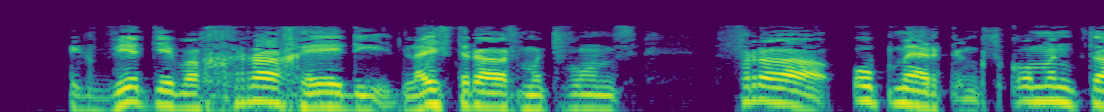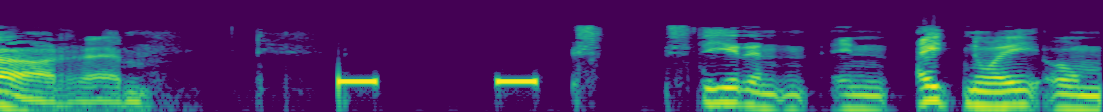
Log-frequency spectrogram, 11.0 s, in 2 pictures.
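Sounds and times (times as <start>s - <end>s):
speech: 0.4s - 6.4s, 8.4s - 11.0s
incoming phone call beeps: 7.2s - 7.4s, 8.0s - 8.2s.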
